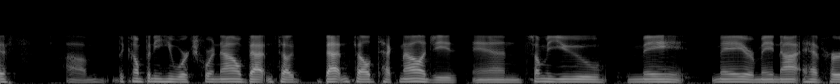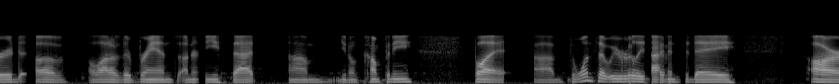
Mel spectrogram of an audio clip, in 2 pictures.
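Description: Packet loss with pitch repetition: dropped packets were bridged by repeating the last pitch period, so the sound briefly holds on a buzzy, sustained tone. This happens at 4.52 to 4.66 s; 8.62 to 8.76 s, between "may not have heard" and "a lot of their"; 10.34 to 10.46 s, between "lot of their brands" and "that um you know"; 14.62 to 15.26 s, after "the ones that we", where scattered gaps of up to 100 ms repeat; and 16.16 to 16.31 s. The G.711 telephone coding limits everything to below 4 kHz.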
